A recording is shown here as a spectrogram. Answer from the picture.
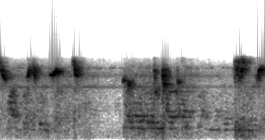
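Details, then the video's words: Javan white-eye nyinden song: quick high chirps in short clusters, a brief pause, then more rapid twittering notes. "Cicak rowo nyinden"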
